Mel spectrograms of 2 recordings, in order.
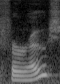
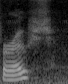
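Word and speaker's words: Farosh: that in the distance is the Spirit Feroche, I believe is how it's pronounced. Feroche.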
